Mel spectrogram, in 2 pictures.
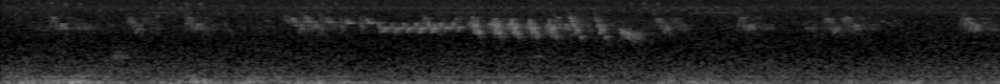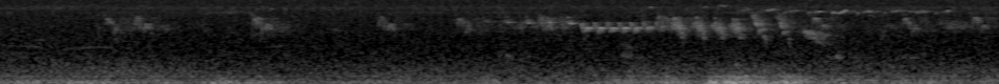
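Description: Small birds chirping repeatedly, about once a second, with two longer fast trilled songs, one a couple of seconds in and one near the end. A faint low rumble runs underneath and swells briefly near the start and near the end.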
